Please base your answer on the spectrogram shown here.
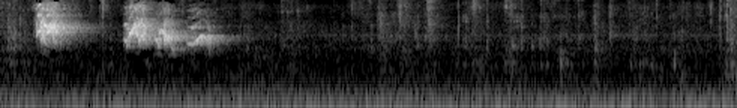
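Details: Budgie chirping while eating: a sharp chirp followed by a descending scratchy call, then quiet room hum.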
